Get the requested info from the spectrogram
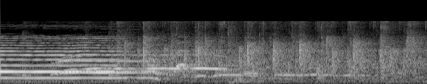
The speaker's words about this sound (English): please give a huge round of applause to your host for the first half of the night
